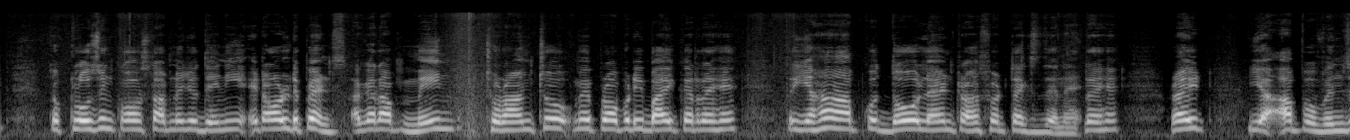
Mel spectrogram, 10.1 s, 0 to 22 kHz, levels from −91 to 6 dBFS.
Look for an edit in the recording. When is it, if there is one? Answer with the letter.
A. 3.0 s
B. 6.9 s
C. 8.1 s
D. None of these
C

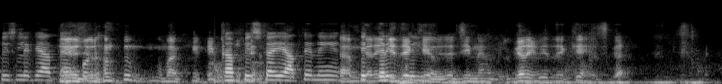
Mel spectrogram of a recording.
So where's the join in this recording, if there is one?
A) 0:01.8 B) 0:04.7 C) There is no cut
C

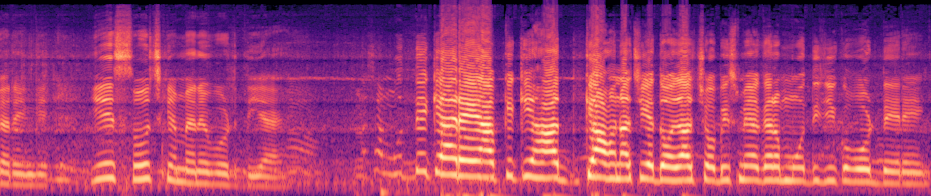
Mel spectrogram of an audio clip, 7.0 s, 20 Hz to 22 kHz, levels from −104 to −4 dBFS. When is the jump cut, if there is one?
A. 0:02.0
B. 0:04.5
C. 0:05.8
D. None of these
D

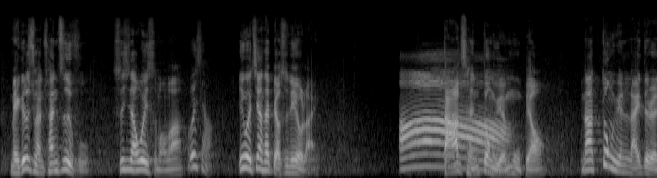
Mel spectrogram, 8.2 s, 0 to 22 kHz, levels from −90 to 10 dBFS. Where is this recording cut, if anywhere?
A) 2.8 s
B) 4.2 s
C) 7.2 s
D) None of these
C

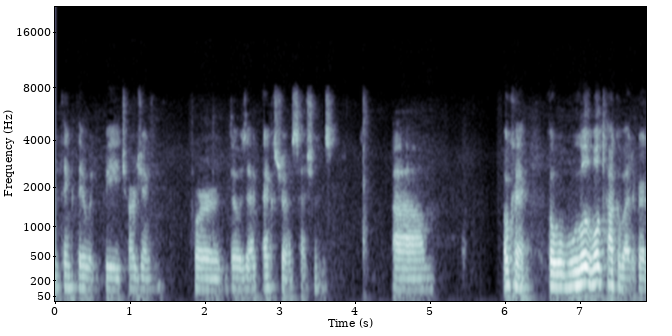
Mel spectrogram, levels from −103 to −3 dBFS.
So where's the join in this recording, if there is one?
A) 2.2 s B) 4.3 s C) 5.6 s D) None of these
D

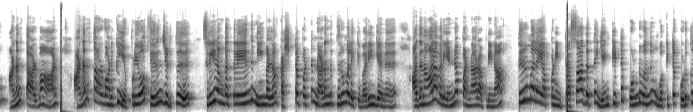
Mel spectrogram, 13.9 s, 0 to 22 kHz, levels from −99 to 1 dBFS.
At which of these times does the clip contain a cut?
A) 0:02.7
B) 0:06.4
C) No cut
C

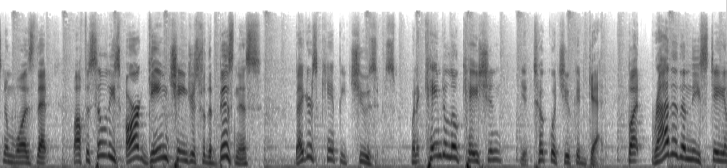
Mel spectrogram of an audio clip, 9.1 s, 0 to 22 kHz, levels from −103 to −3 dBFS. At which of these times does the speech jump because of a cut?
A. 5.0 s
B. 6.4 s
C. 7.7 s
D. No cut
C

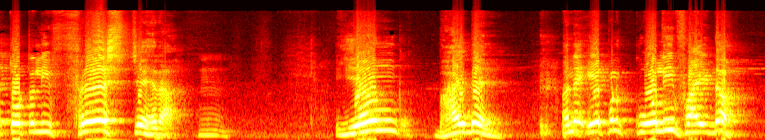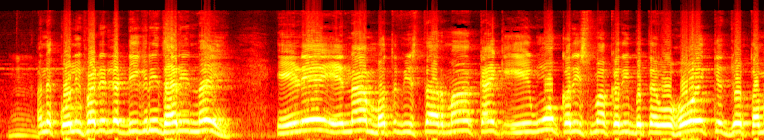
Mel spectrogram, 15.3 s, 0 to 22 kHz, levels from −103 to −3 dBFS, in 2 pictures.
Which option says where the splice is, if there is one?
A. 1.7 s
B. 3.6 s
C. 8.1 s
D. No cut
D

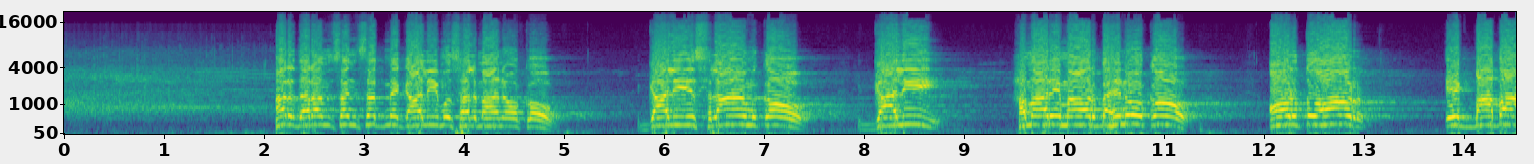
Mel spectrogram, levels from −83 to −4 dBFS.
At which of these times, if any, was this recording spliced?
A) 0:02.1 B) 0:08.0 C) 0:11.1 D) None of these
A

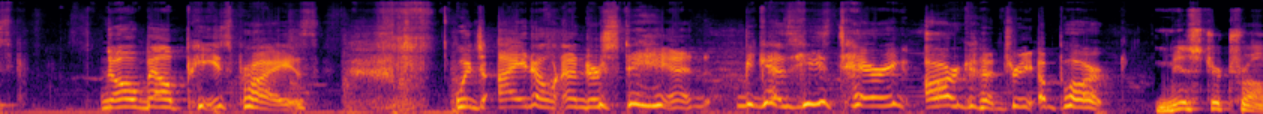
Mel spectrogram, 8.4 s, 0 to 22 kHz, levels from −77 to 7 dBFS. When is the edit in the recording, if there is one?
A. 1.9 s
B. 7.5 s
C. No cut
B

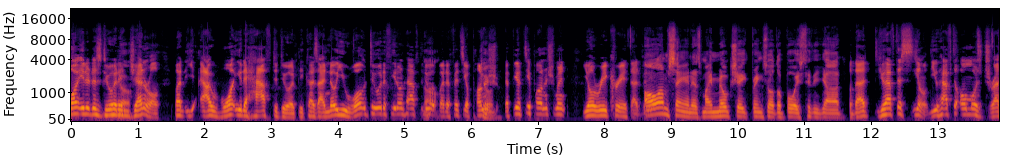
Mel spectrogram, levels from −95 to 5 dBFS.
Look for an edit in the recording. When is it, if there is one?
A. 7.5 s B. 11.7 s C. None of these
B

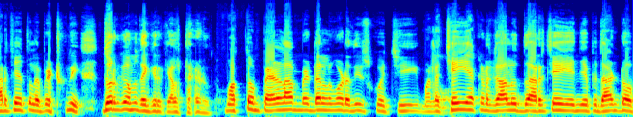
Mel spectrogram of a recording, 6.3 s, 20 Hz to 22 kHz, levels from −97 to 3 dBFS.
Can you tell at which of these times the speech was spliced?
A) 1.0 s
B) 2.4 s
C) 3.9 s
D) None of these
D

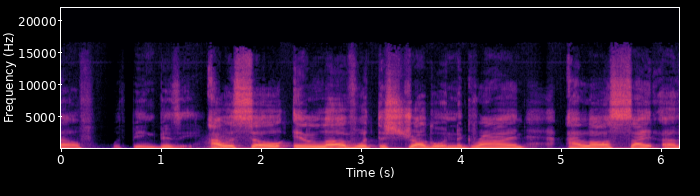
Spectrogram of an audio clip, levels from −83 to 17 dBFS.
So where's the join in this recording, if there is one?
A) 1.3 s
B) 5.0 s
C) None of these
A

